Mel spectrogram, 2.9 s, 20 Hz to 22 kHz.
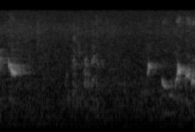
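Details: Trapping red-whiskered bulbuls of the Ché type in Bình Phước, Vietnam, 25 June 2018, with a decoy calling wild birds: a loud whistled phrase opens, then soft chirps follow, and a lively warbled burst comes toward the end.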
